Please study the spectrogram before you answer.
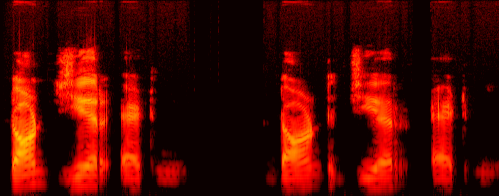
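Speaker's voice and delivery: crawl through each word for learners; stretched-out teacher demo; slow, careful model phrase; very slow dictation. Shown as a demonstration. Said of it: "teacher models English sentence".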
